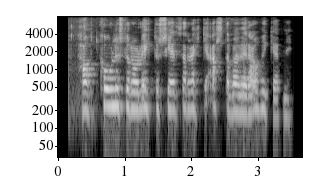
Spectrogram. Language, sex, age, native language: Icelandic, female, 50-59, Icelandic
